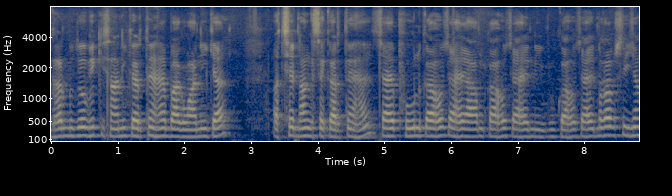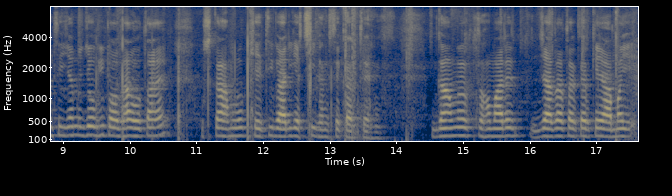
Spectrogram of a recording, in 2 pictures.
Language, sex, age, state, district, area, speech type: Hindi, male, 30-45, Uttar Pradesh, Prayagraj, rural, spontaneous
